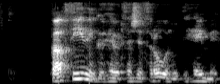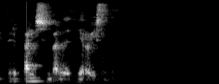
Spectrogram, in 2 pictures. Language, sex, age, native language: Icelandic, male, 30-39, Icelandic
